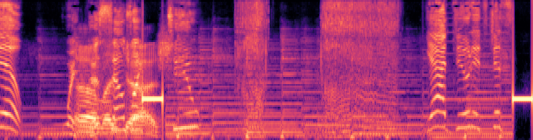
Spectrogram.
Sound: beep; beep

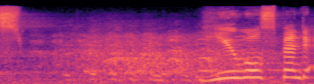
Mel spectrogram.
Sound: laughter

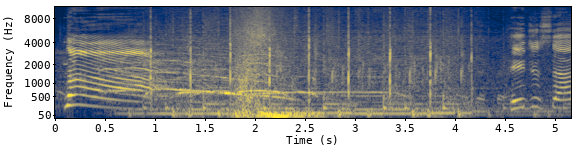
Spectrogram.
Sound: cheering & Clapping

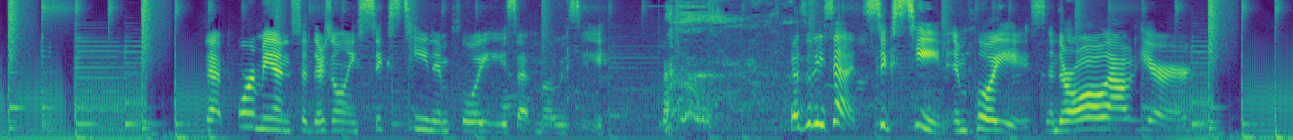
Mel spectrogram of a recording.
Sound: laughs

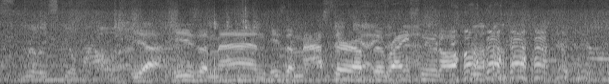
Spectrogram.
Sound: laughs; food frying loudly

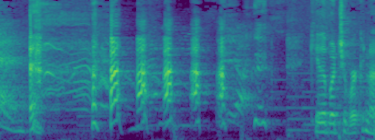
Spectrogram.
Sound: laughing

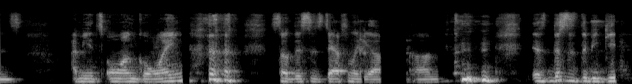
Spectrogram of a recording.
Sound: laughter

